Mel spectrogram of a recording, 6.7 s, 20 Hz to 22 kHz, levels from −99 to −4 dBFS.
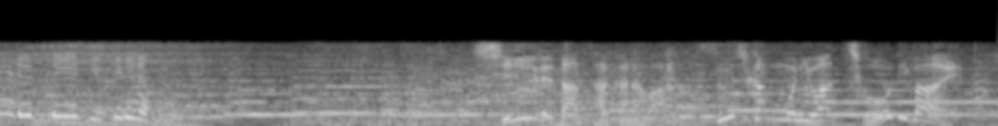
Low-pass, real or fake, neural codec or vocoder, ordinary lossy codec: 5.4 kHz; real; none; AAC, 32 kbps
